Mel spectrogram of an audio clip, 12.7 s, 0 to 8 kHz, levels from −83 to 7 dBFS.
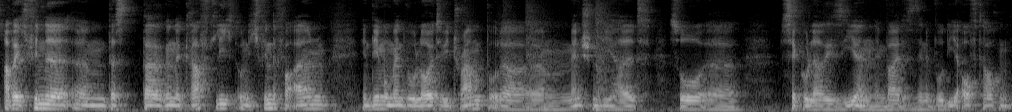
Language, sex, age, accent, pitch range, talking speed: English, male, 40-59, German, 85-105 Hz, 150 wpm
